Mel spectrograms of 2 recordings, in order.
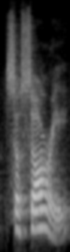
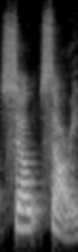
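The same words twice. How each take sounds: First: The word sorry gets more force. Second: Both words get equal force, sounding choppy. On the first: The speaker calls it right. "sorry에다 더 뱉으면" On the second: The speaker calls it wrong. "똑같은 힘으로 뱉으면 끊어져요"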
